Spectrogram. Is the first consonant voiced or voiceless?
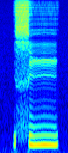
voiceless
